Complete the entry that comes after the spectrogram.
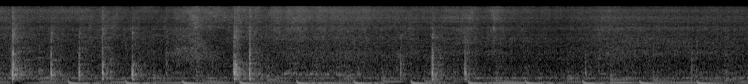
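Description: Fermented beancurd sizzling in hot oil in a wok, with a metal spatula scraping and tapping against the pan at irregular moments as it breaks the beancurd up.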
